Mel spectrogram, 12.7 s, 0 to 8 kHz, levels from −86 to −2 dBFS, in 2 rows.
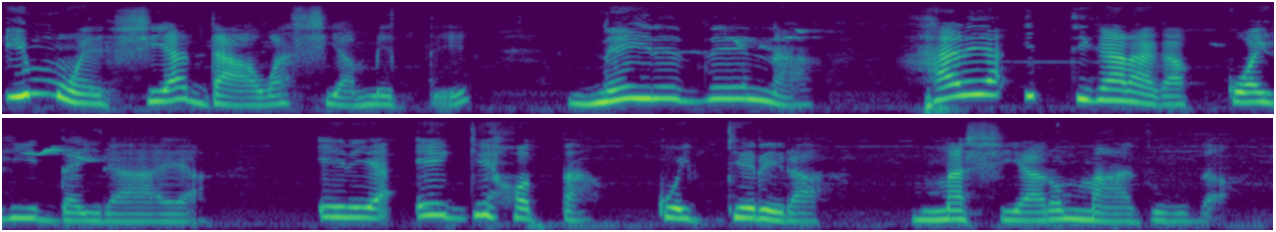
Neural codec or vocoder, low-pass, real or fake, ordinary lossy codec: none; 7.2 kHz; real; none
